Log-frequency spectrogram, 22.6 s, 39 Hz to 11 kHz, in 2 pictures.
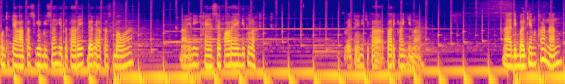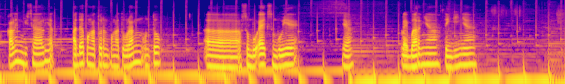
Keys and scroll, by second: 13.9 ctrl+z, 18.4 ctrl+z.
